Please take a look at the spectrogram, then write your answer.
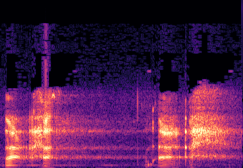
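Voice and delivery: "أع" from the throat, then "حاء" breathed; ain and ha sounded out. Shown as a demonstration. Teacher to students, sounding out the throat letters "أع" and "حاء" slowly. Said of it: "العين ثم الحاء".

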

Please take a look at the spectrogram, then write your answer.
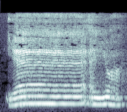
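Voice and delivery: slow chanted يا أيها; Quran recitation. Shown as a demonstration. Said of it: "خدناه".

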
